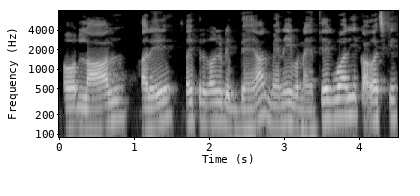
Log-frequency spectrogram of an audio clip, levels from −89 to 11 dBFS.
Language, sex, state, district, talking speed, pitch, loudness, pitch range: Hindi, male, Uttar Pradesh, Jyotiba Phule Nagar, 240 wpm, 155 Hz, -16 LUFS, 130-175 Hz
